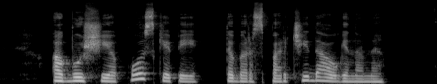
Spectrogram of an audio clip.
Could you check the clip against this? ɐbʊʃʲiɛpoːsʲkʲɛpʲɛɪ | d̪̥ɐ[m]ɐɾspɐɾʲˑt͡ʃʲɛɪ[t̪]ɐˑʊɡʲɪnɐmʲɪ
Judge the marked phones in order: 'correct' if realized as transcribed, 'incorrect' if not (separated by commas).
incorrect, incorrect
